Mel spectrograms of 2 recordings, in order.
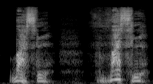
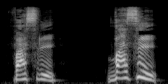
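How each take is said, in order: First: Pinguin murmelt vor sich hin; geschäftiges Murmeln. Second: Hohe, laute Pinguinrufe; rufender Pinguin. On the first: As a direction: murmle es beschäftigt als kleines Tier. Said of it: "murmelte er geschäftig". (geschäftig murmelnde Pinguinstimme) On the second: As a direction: ruf es hoch als kleines Tier. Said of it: "rief er". (laut rufende Pinguinstimme) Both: A narrator's reading.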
